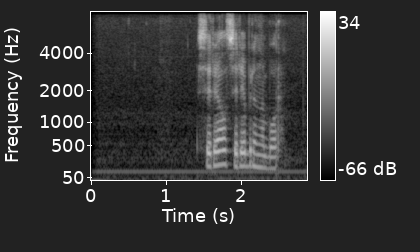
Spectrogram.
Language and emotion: Russian, neutral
